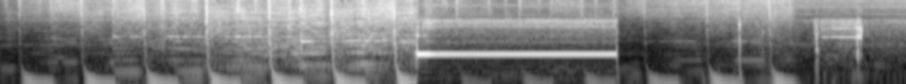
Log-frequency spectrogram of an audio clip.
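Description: Telephone tones as a call is dialled and fails to connect: a long steady tone and, later, a short higher beep stand out over a beat of regular low thumps.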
